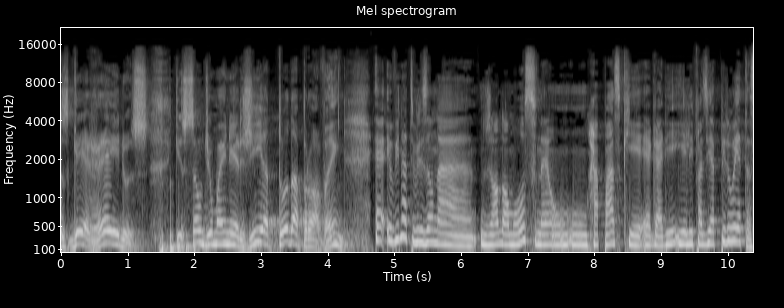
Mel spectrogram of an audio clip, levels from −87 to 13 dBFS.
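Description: A short, sharp glitch at 1.80 s cuts through the audio, a brief burst of misplaced energy peaking around -15 dBFS. It is a corrupt frame decoded: bits inside one compressed frame were damaged, and the decoder played that frame anyway. The garbled gain values and misread spectral codes placed energy at the wrong frequencies for roughly the length of a single frame, which is why it is heard as a quick, isolated glitch.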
